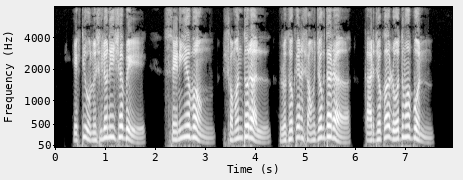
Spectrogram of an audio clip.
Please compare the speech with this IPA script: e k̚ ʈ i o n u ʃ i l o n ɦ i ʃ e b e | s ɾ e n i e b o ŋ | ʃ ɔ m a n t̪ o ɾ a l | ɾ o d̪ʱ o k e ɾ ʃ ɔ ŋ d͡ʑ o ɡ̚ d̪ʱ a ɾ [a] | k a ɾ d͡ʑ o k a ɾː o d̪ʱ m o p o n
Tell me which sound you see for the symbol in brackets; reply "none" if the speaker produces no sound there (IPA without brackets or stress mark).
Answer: a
